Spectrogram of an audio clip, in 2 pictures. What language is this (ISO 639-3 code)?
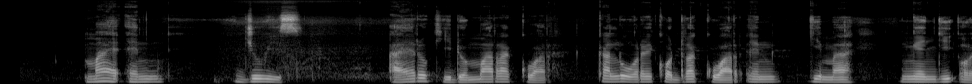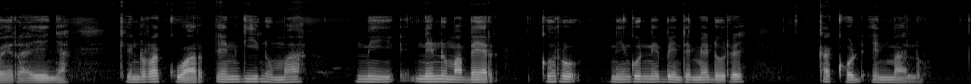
luo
